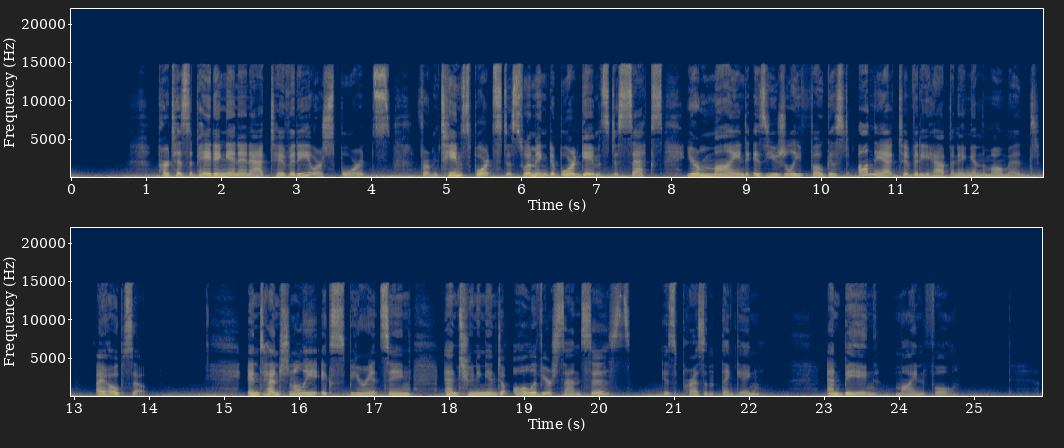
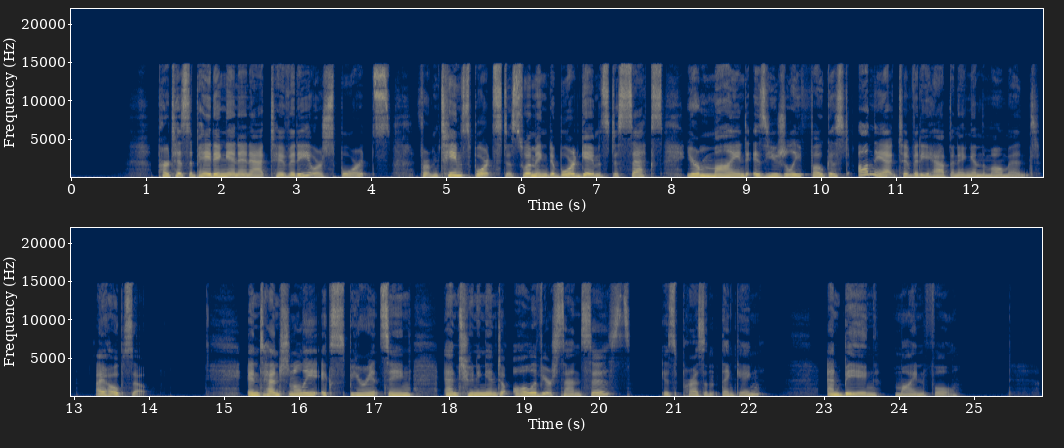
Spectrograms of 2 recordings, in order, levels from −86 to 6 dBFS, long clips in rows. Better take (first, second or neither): second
